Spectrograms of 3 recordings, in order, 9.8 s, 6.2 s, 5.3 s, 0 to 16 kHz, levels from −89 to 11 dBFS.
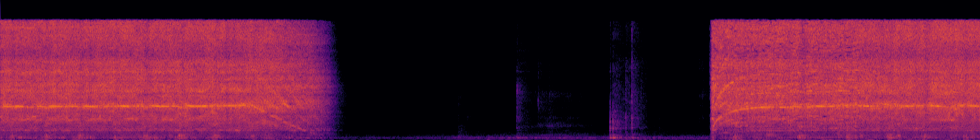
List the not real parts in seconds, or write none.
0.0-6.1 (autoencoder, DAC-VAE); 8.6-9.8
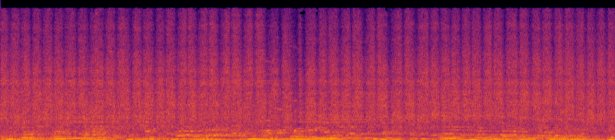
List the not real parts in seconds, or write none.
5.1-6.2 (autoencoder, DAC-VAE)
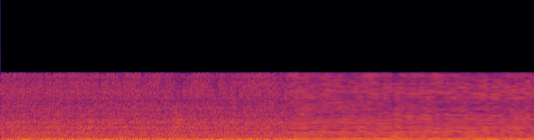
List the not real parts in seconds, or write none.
2.9-5.3 (vocoder, HiFi-GAN)

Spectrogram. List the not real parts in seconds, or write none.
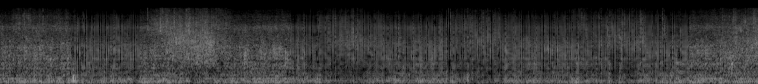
0.7-1.4 (vocoder, BigVGAN v2); 2.9-6.9

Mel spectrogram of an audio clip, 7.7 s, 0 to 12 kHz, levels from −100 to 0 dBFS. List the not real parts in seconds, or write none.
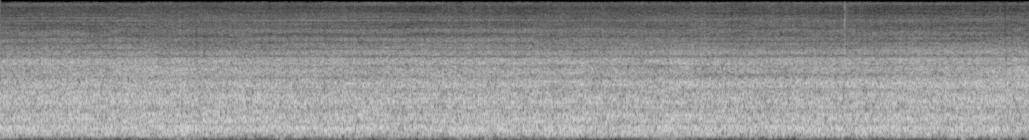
1.1-1.9 (codec, SNAC); 4.0-5.2

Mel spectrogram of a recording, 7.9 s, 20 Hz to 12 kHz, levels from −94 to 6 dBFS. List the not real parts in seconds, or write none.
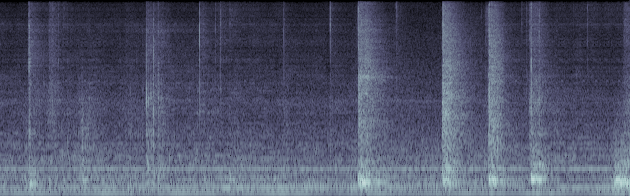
0.0-4.4 (codec, SNAC); 6.3-7.9

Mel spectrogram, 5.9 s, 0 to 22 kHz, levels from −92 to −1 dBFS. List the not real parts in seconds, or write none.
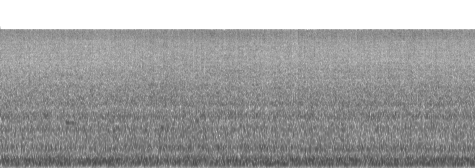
none

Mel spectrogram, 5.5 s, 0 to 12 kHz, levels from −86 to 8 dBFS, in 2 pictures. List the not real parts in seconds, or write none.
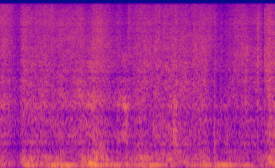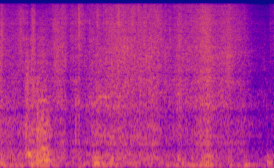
0.0-1.5 (codec, SNAC); 2.0-3.6; 4.7-5.5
